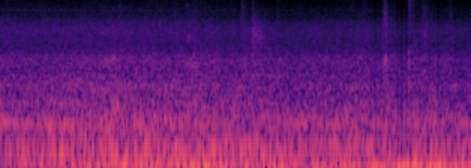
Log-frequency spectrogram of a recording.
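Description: Steady rumbling background noise with a low hum, like a shop fan or ventilation unit, with a few light clicks about three and five seconds in.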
